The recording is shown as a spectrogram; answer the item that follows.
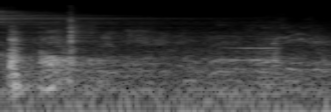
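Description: A man's voice briefly saying "Oh", followed by quiet background noise and a faint held note near the end.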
